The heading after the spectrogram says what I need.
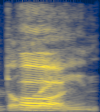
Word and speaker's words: Delane: his name, but you will know how to pronounce it, so that's good. Uh LSU quarterback Mansur. Is it Delaney or Delane?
